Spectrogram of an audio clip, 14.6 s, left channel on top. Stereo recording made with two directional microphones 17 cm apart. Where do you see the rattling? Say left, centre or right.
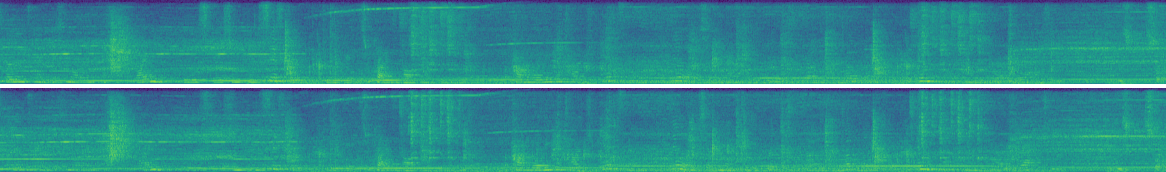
right.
